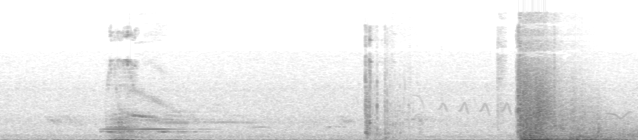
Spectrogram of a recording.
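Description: Gunshots at targets in Assassin's Creed Rogue: three separate sharp cracks spaced across a few seconds, the last the loudest, with quiet game ambience between them.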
